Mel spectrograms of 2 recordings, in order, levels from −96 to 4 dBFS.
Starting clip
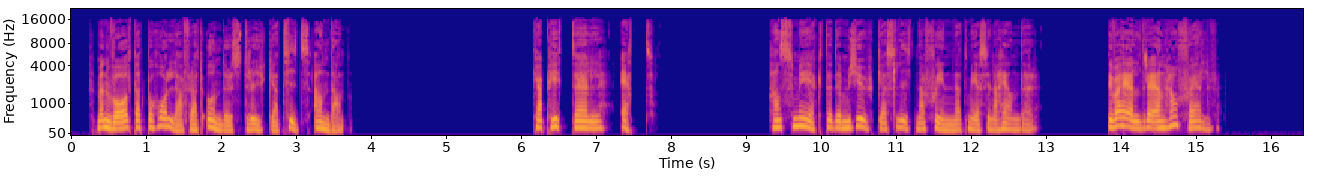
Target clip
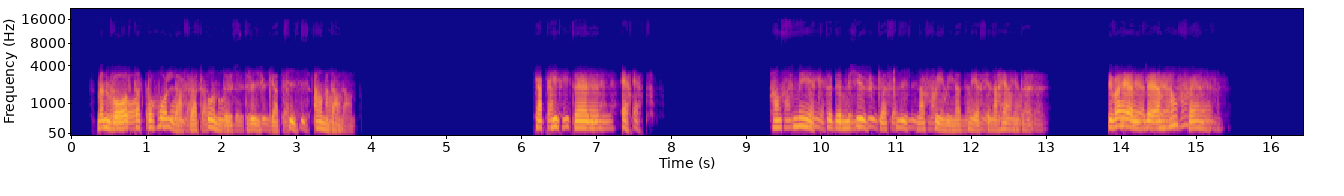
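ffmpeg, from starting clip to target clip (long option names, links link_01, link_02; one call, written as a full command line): ffmpeg -i in.wav -af "asuperstop=centerf=5300:order=8:qfactor=0.6,aecho=1:1:147:0.316,agate=range=-33dB:threshold=-41dB:ratio=3:detection=peak,firequalizer=gain_entry='entry(140,0);entry(290,10);entry(2200,12);entry(4100,8);entry(6800,-21)':delay=0.05:min_phase=1,volume=-6.5dB" out.wav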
